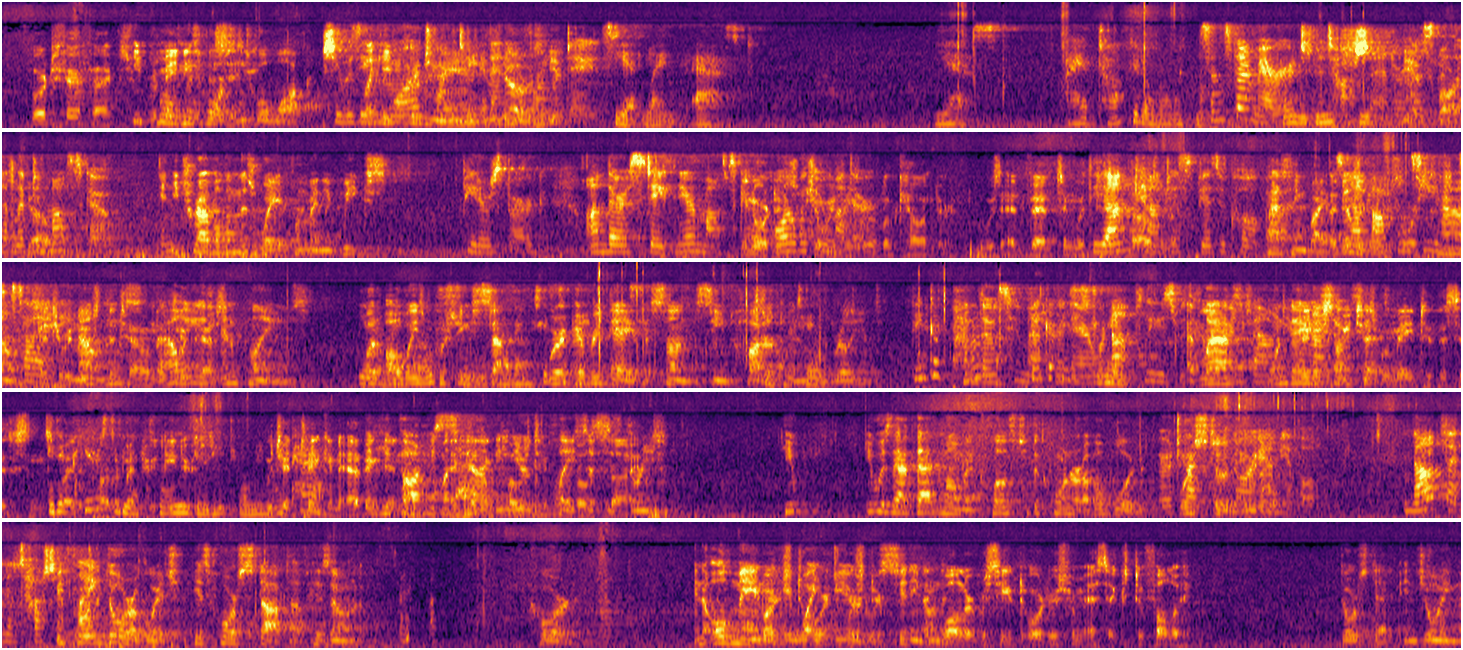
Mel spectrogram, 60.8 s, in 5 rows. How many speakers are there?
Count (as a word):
four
